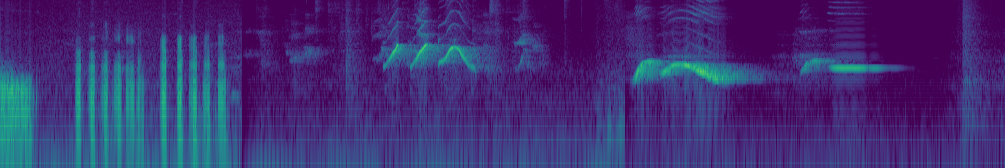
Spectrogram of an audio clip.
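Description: Parrot calls: a short harsh call, then a quick run of about nine clucking notes, followed by clear whistles. There are three quick rising-and-falling whistles about four seconds in, two longer falling whistles a little over six seconds in, and a last whistle near the end that settles onto a held note.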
